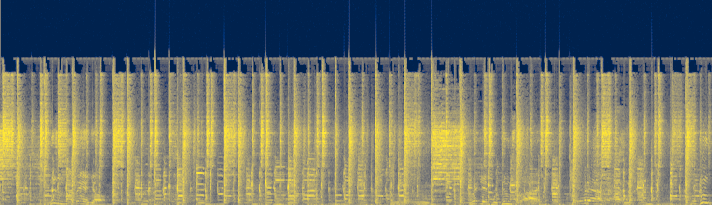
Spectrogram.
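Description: Live band playing through a PA: drum kit with snare and bass drum, electric guitar and keyboard, with a man singing into a microphone.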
